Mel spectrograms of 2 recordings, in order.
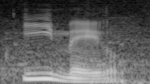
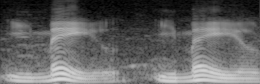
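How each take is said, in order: First: The word is said with the English pronunciation. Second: The word is said with a Spanish-style pronunciation. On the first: The speaker calls it right. "But in English, it's email" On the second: The speaker calls it wrong. "my Spanish speakers usually say email, right?"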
